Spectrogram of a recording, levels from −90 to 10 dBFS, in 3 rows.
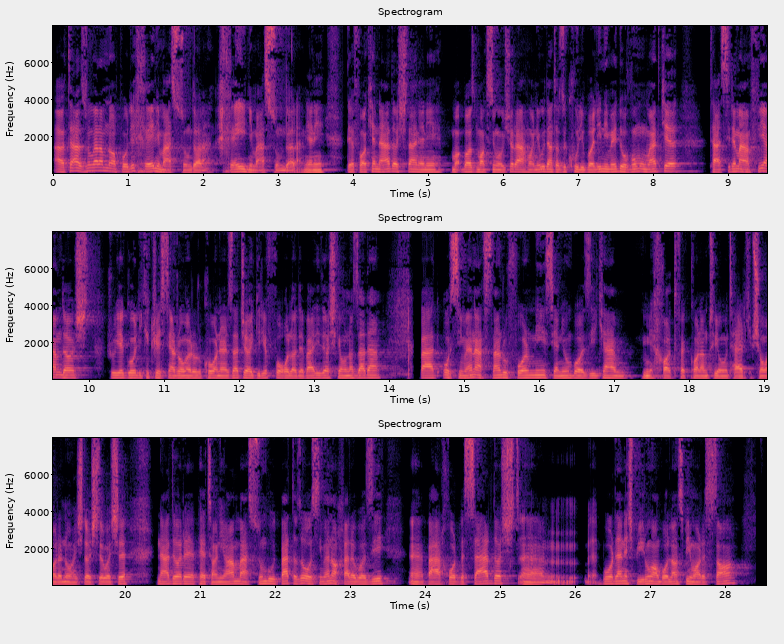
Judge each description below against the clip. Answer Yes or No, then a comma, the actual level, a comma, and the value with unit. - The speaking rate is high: Yes, fast, 180 wpm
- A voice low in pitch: Yes, low, 115 Hz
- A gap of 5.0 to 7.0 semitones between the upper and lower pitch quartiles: No, average, 2.7 semitones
